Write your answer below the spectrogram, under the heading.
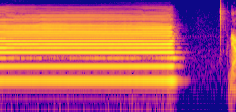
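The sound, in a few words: alto saxophone playing note B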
